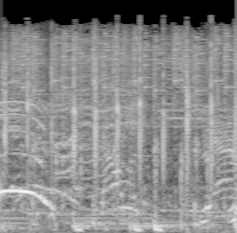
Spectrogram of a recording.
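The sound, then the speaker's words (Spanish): A crowd bursts into loud, steady applause, irregular claps overlapping throughout while excited voices whoop and shout over them. “What aplauso.”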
